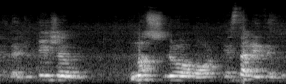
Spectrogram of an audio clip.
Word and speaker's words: ASER: Some people call it ASER, A-S-E-R. It's an abbreviation so that you can pronounce it the way you like. ASER or ASER. I like ASER.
